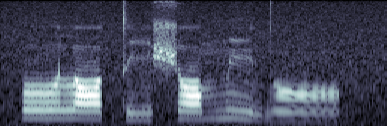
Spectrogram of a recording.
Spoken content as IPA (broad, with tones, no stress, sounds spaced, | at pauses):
o˦ l ɔ˦ t i˧ ʃ ɔ˦ m ĩ˦˨ d ɔ̃˨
